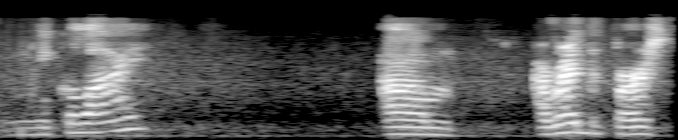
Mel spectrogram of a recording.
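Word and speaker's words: Nicolae: Left Behind Tribulation Force I'm about 100 sure that this is pronounced Nikolai um I read the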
